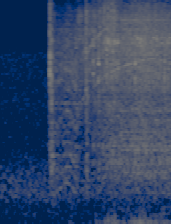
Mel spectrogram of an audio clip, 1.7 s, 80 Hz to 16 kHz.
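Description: A small tractor engine cranks and catches in Farming Simulator 25, starting up quietly and settling into a low, rumbling idle that builds slightly in strength.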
